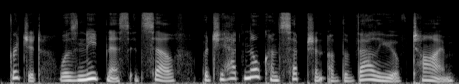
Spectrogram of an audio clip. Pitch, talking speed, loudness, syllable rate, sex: 200 Hz, 185 wpm, -18 LUFS, 4.9 syllables/s, female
